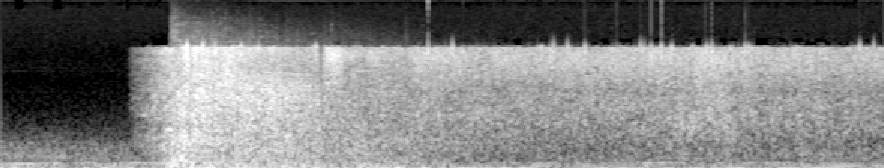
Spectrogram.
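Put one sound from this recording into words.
A powerful explosion booms and roars, followed by a long rumble.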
